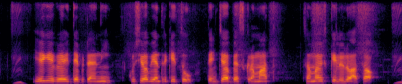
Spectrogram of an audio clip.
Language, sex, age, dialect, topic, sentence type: Marathi, female, 41-45, Southern Konkan, agriculture, statement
